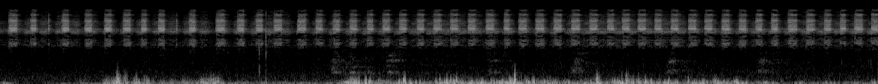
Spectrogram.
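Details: Tuscany, Italy: a cicada's shrill, rasping drone, rhythmically pulsed about three times per second, over scattered low thumps and rumble.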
